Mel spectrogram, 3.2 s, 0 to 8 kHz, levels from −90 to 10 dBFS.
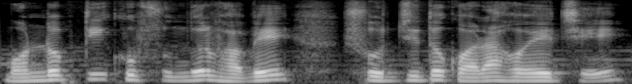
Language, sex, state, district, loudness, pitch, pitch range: Bengali, male, West Bengal, Cooch Behar, -16 LUFS, 145 Hz, 135-160 Hz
